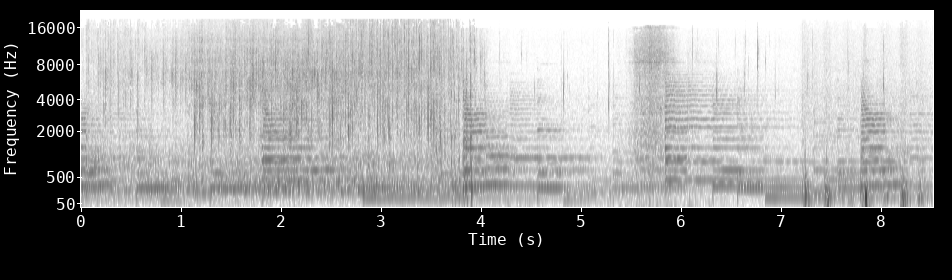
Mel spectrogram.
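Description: Steady hiss of shower water running, with a soft tonal hum underneath, even, briefly thinning midway before the spray swells again.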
